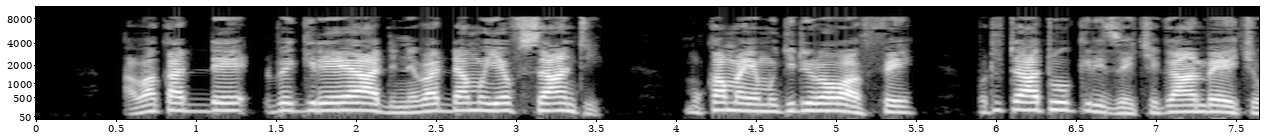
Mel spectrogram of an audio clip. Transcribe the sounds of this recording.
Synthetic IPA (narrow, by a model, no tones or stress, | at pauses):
a̰βakadːe̞βeɡiɾejaːdineβadːamujefu̥saːntḭ | mukamaje̞muɟitiɾo̞wafːe̞ | βetutaːtuːkiɾize̞ːciɡaːmbe̞ːco̞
